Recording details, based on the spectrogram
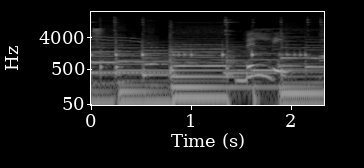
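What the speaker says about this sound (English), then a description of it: "Cat." A domestic cat meows a few times over steady background music, in a children's animal-sounds sequence.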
